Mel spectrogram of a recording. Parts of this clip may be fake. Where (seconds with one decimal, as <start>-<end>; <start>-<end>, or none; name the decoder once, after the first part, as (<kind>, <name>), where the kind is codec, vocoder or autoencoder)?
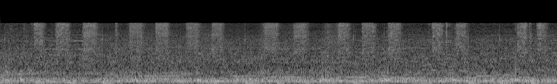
0.9-3.4 (codec, DAC)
